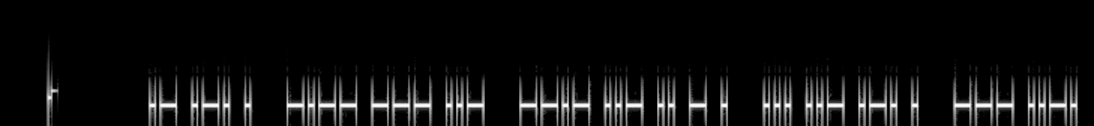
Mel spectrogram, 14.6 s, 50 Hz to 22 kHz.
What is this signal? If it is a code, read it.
Morse code, heard as a keyed tone, about 17 wpm, 700 Hz. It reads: ARE YOU QUITE SURE OF
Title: Sentences from Top 700 Words 17wpm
